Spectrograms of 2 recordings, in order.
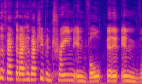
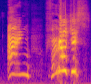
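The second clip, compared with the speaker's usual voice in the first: ear-splitting, very high, very loud squeal; 9 dB louder than usual. A character protests at being called adorable, in a painfully high-pitched voice. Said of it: "It sounds like it should hurt given how high it is".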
